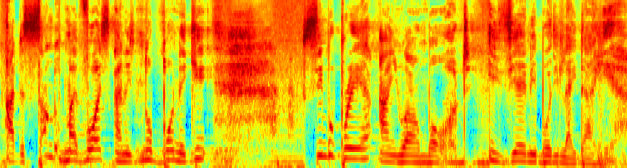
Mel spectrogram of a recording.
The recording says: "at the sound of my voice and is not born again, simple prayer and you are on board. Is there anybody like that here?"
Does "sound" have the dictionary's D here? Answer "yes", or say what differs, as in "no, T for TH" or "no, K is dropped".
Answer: yes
